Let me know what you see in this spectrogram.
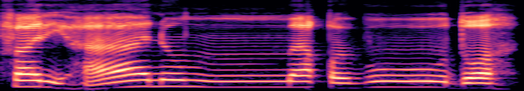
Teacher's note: ہا کے اوپر کھڑی زبر ہے، دو حرکت کھینچ کے ادا کریں گے اور نون کی دو پیش کی تنوین کو میم مشدد کے ساتھ ملاتے ہوئے ادغام مع غنہ کا رول اپلائی ہو رہا ہے.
